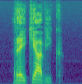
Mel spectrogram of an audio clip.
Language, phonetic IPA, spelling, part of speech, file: Polish, [rɛjˈcavʲik], Rejkiawik, proper noun, Pl-Rejkiawik.ogg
